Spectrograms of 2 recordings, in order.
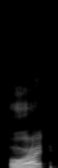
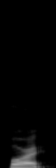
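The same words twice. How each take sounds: First: It sounds like a question. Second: It sounds like a statement, not a question. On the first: It works as a greeting that asks how someone is. "sounds like more of a question" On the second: It works as a greeting given back in reply. "sometimes doesn't sound like a question"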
